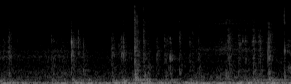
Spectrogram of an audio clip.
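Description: Steady typing on a computer keyboard, with quick clustered key clicks over a soft background hum and no talking.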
